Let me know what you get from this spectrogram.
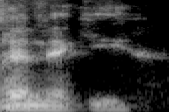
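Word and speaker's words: Heinicke: Hey, I don't know why you guys keep pronouncing his last name wrong, but Because it's I Heineke. don't know. it's Heineke.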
